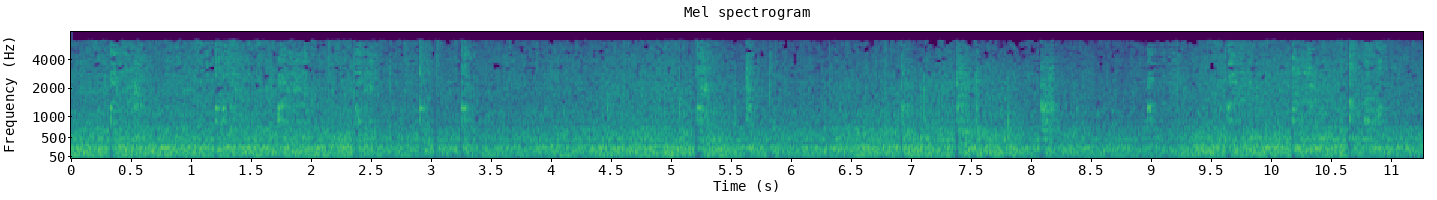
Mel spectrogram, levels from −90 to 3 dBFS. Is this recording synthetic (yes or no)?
no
